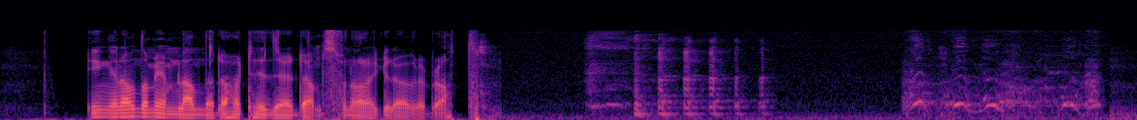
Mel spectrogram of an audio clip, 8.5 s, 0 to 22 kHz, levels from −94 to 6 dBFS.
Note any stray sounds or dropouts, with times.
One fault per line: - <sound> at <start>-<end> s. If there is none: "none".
- laugh at 4.4-5.9 s
- bark at 6.8-8.3 s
